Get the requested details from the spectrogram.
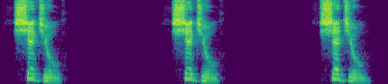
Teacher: it starts with that sh sound, not a sk sound. Now, schedule is more of an American pronunciation with that sk sound, but you will also hear plenty of native British English speakers saying schedule as well. · So it's 2 syllables, the stress falls on the first. So it's sh, j, and then that long oo vowel sound, and then ending in the dark L.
